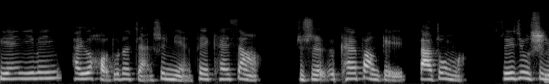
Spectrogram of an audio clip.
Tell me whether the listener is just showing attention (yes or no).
yes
